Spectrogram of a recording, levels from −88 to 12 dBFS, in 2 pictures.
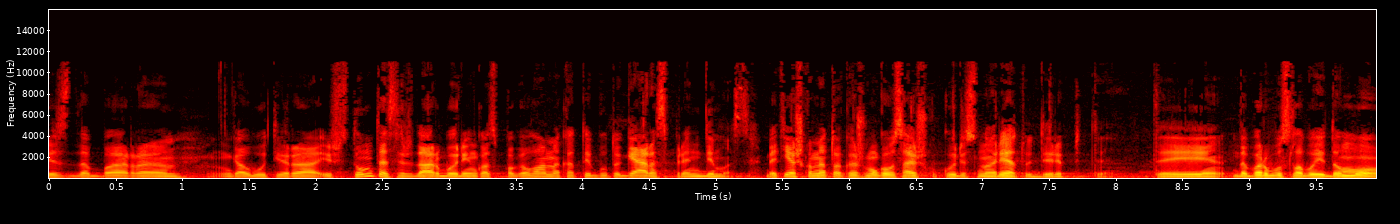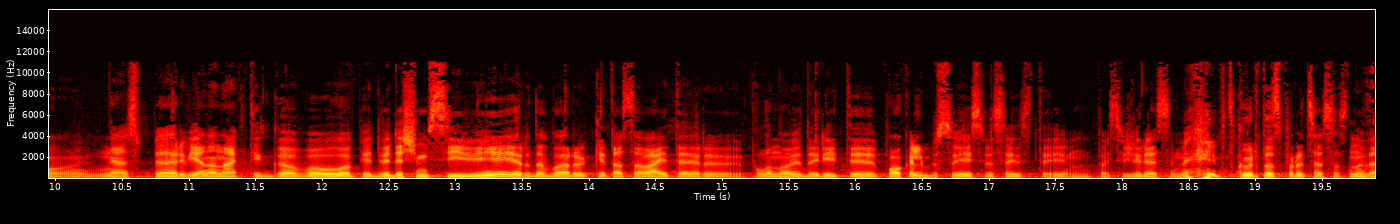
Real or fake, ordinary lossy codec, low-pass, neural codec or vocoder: real; MP3, 48 kbps; 14.4 kHz; none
